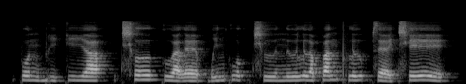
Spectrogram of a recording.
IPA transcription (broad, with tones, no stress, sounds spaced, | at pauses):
p o˧ n b iː˩˦ k i˧ a̯ | t͡ɕʰ ɤː˥˩ k u˨˩ a̯ l ɛː˨˩ p̚ w i˦˥ n k w o˥˩ k̚ t͡ɕʰ ɯː˧ n ɯː˦˥ l ɯ˧ a̯ p a˥˩ n pʰ l ɯː˦˥ p̚ s ɛː˩˦ t͡ɕʰ eː˥˩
